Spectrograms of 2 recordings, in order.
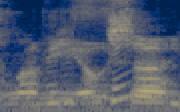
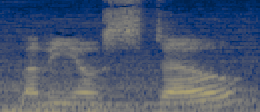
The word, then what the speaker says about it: Leviosa: Today she's going to teach us Leviosa here.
